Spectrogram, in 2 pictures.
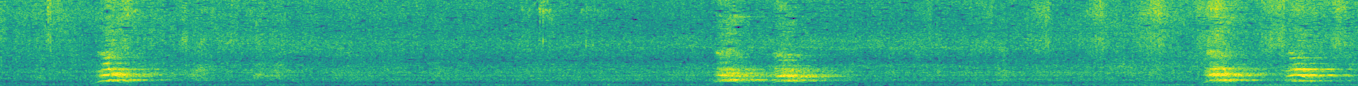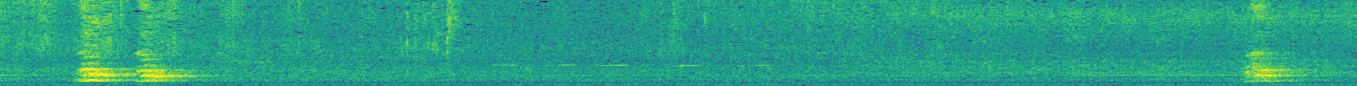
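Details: Leroy and Oscar, dogs having fun, give short sharp barks in scattered bursts: a single bark near the start, a double bark around four seconds, two quick pairs around six to seven and a half seconds, and one final bark; otherwise a quiet background.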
